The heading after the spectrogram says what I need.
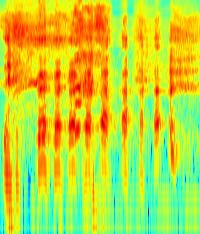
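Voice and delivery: high, loud burst of laughter; real laugh. Real, not acted. Laughing as the punchline nears.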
